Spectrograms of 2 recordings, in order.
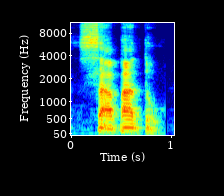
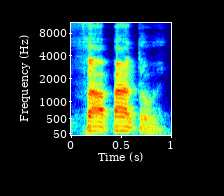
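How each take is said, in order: First: The z sounds like s, South American style. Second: The z sounds like th, Spain style.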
